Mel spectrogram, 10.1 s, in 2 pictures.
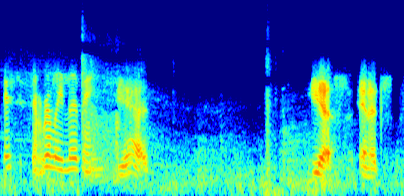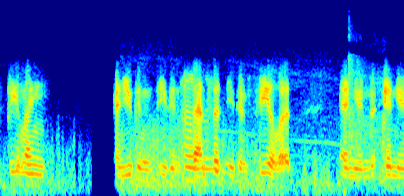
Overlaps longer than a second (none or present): none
